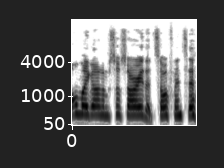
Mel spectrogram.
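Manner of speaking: play-acted high, freaked-out, flustered voice. Retelling the girlfriend's reaction to an awkward joke: imitating someone freaking out. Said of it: "freaking out".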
